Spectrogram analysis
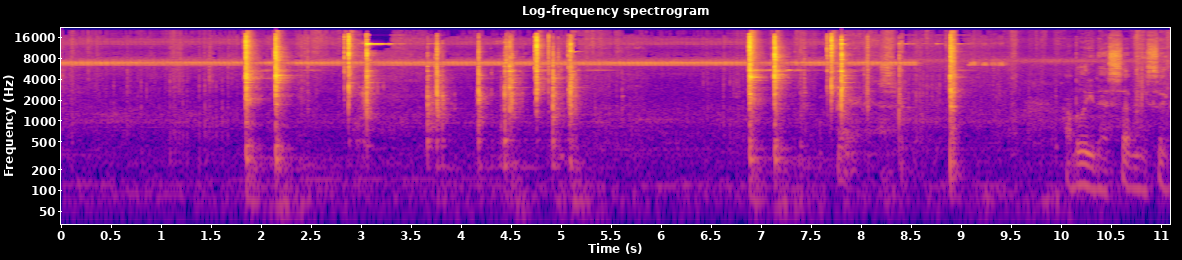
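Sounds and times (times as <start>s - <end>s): torque wrench metallic clicks: 1.8s - 5.8s, 6.8s - 9.3s.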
